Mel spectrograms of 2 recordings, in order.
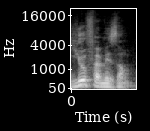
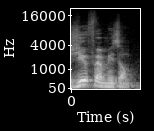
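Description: First: Said in the usual way. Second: ইউফেমিজম begun with a soft buzzed "zh"; soft z-like onset. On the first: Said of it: "এটাও কিন্তু ইউফেমিজম এই রকমের". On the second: Shown as a demonstration. Teacher demonstrates the last examples, ইউফেমিজম with z-like onset. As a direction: put a z-glide before the u of ইউফেমিজম. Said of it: "জের মতো করে উচ্চারণ শুরু".

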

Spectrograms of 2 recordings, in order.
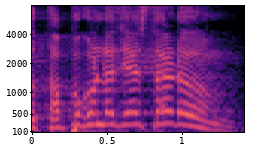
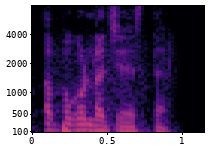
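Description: First: High, loud certain cry; loud high sermon cry; loud affirmation. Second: Soft, dropped-down echo; hushed affirmation. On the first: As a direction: declare it with full force. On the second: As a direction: let it fall to a quiet certainty. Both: Acted. Repeated promise, loud then hushed.

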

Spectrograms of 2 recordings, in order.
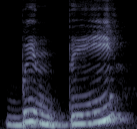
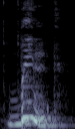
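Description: First: Бинти with a loud, rising final И; stress on last syllable. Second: Бинт as one loud, falling syllable; stressed single vowel. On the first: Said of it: "щоб не наголошена е стала наголошеною". (наголос на останнє И у слові Бинти) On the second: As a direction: punch the И in бинт. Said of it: "стала наголошеною". (сильний наголос на И у слові бинт) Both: Shown as a demonstration.

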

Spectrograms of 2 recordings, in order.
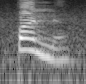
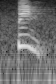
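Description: First: पन said as pan; पन, a plain pa; without the i sound. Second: पिन said as pin, short i; पि in पिन clearly. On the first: (पन बिना मात्रा के) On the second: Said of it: "पा पे छोटी की मात्रा पी". (पिन छोटी ई के साथ) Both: Shown as a demonstration.

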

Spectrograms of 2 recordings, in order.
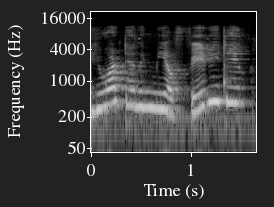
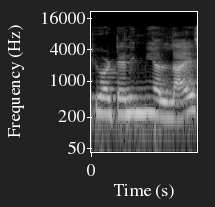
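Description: First: Rushed, higher and lighter; euphemistic version. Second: Said in the usual way. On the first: Shown as a demonstration. Teacher giving the softened version to the class, rushed and higher. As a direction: toss it off quickly, pitched up. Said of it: "there you say". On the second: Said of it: "this offensive word or this harsh word".

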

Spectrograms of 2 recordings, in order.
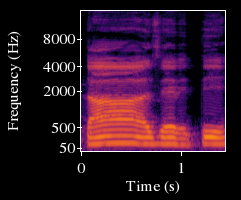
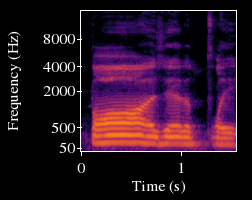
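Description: First: তা জের তি, light dental t; thin ta. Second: প জের তৈ with প as heavy "taw"; thick taw. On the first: Teacher repeats for learners, thin তা. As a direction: say তা and তি thinly. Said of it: "তাটা পাতলা হবে". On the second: Teacher repeats the heavy letter, thick প. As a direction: fill the mouth on প and তৈ. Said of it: "পটা মোটা হবে". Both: Shown as a demonstration.

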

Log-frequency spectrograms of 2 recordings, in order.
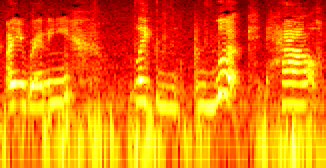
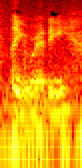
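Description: First: Excited tease. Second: Quiet tease. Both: Real, not acted. Teasing the reveal after washing.

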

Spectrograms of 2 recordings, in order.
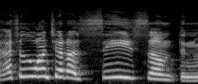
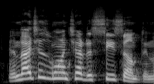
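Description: First: Emphatic repeat leaning on "want"; stress on want. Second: Said in the usual way. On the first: Real, not acted. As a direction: press hard on "want" in "I just want y'all to see something".

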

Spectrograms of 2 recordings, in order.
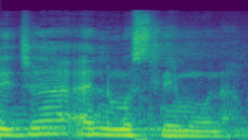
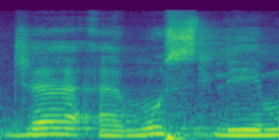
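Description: First: "المسلمون" with the final noon sounded; full plural noon. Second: "مسلم" ending on a held -u, no n; noon dropped. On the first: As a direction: say "المسلمون" as al-muslimuna, ending in -na. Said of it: "عوض عن التنوين". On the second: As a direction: say "مسلم" as muslimu, long final u. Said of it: "نون كما لا هذا". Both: Shown as a demonstration.

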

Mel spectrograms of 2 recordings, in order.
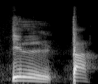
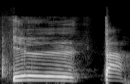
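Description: First: 읽다 said as 익따, stressing the k sound; correct pronunciation. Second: 읽다 said slowly, each sound clear, as 익따; slow model reading of 읽다 for students; careful pronunciation. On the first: Teacher gives the right reading of 읽다, clear and firm. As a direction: repeat 읽다 with the k sound held clearly. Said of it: "phát âm là 읽다". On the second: Teacher models 읽다 slowly for the class, clear and careful. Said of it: "đọc tiếng Hàn là". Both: Shown as a demonstration.

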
